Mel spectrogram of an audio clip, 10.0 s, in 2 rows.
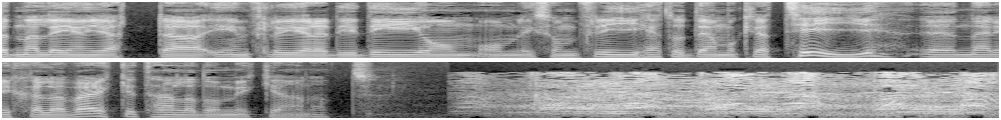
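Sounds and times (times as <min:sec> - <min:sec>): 
speech: 0:00.0 - 0:09.9
large protest crowd chanting slogans: 0:07.2 - 0:09.9.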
